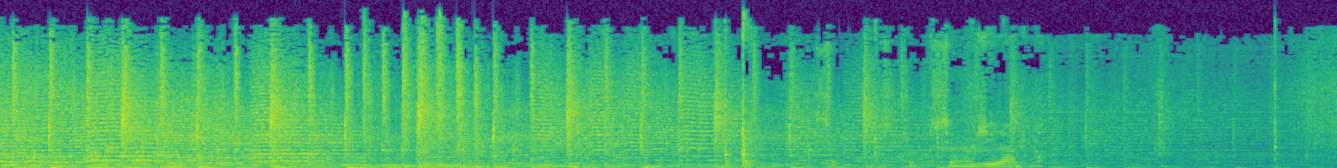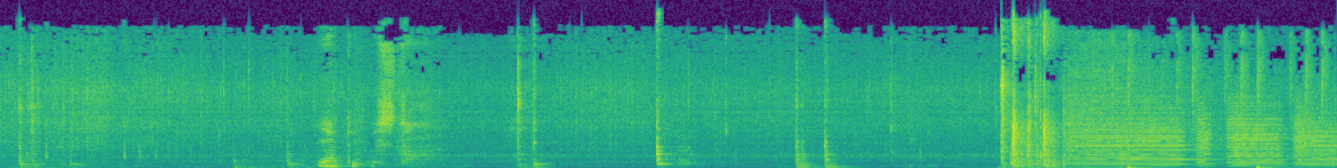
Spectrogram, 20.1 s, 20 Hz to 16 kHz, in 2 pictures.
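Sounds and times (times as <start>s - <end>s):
music: 0.0s - 11.5s, 17.6s - 20.0s
batter sizzling in a pan: 0.0s - 20.0s.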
